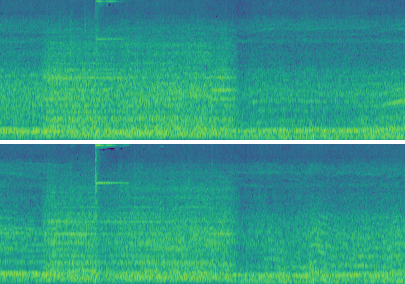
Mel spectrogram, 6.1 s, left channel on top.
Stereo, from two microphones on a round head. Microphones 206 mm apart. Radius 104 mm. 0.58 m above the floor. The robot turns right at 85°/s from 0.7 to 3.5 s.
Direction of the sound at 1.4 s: 85° right.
